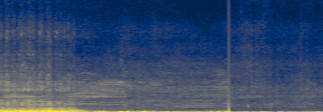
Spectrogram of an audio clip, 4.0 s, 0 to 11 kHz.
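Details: 2000 GMC Sierra 5.3 V8 with a Texas Speed Stage 3 truck cam and its custom tune reinstalled: catches quickly and settles into a steady, slightly lumpy cam idle, takes gear without stumbling or dying. Normal start and idle.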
